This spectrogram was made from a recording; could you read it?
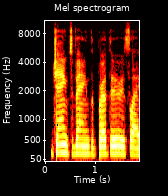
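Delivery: ordinary delivery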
